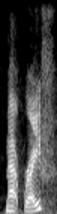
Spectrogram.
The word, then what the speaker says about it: Matt Rife: Matt Rife. – Mm-hmm. – Is that how you say his name? – Yeah.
